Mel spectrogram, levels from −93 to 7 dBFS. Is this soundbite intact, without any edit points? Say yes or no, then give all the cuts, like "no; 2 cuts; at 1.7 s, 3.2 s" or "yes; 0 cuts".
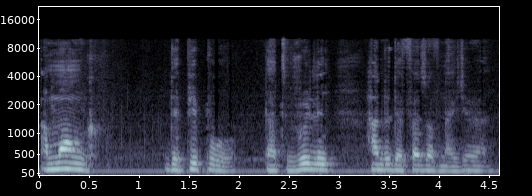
yes; 0 cuts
